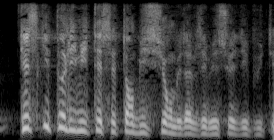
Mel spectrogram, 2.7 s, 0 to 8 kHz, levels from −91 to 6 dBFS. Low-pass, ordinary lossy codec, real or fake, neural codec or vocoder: 7.2 kHz; none; real; none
